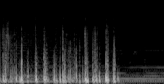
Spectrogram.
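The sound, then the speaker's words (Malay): A quick run of about a dozen sharp, loud knocks in a fast, slightly uneven rhythm, stopping abruptly and followed by a faint low hum. “Ketuk, siapa ketuk?”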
